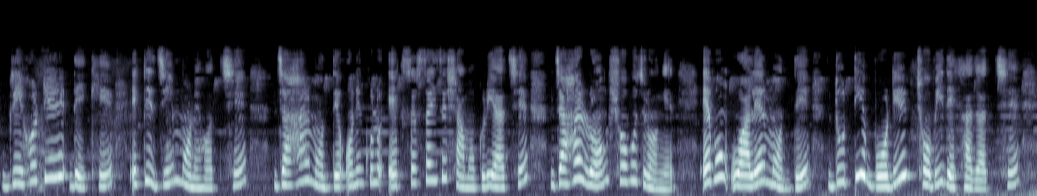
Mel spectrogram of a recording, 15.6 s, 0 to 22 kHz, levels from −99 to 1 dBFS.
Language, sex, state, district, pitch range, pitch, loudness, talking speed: Bengali, female, Tripura, West Tripura, 215-320 Hz, 250 Hz, -18 LUFS, 90 wpm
